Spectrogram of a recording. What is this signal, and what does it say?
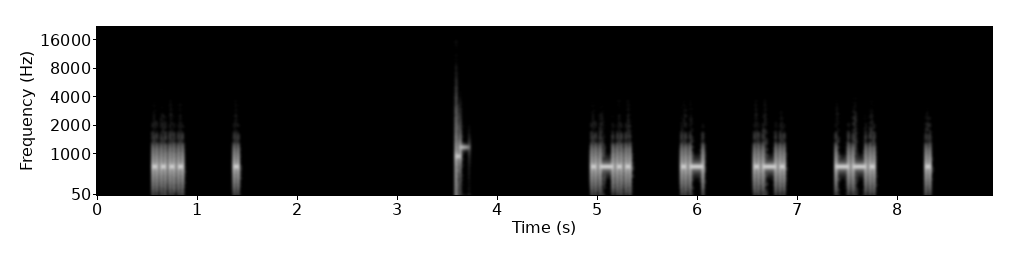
Morse code, heard as a keyed tone, about 27 wpm, spaced as for 13 wpm, 700 Hz. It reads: HE LARGE
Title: 4x Character Spacing - Top 300 Words - 28wpm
